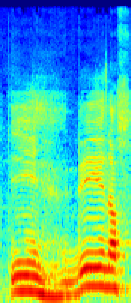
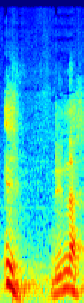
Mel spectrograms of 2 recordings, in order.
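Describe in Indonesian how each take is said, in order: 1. Suaranya terus mengalir melewati bunyi h. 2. Suaranya terputus setelah bunyi h. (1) "Nampak tak angin ha saya putus tak suara? Tak putus" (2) "Masa sebut ih itu jangan putuskan suara. Jangan baca ih dinas"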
